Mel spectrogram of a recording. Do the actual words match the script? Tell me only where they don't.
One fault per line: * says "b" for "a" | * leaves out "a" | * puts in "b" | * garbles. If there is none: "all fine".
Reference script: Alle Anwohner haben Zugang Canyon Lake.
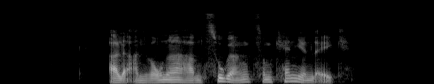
* puts in "zum"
